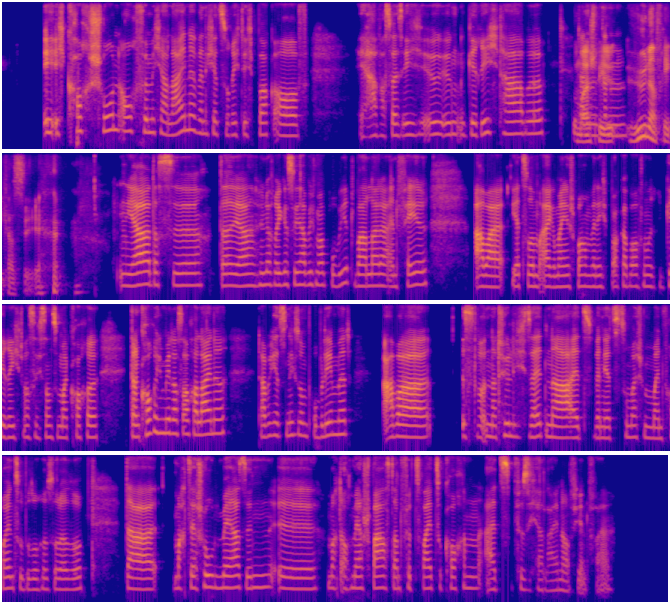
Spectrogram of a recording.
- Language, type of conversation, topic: German, podcast, Erzähl mal: Welches Gericht spendet dir Trost?
- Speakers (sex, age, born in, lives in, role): female, 20-24, Germany, Germany, guest; male, 18-19, Germany, Germany, host
- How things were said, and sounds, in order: chuckle; other background noise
